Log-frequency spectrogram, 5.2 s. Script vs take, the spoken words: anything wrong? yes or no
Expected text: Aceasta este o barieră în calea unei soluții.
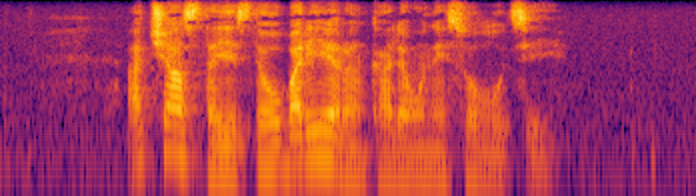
no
